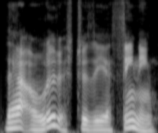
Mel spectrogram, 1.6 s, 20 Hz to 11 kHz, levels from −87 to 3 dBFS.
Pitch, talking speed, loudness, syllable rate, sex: 130 Hz, 190 wpm, -19 LUFS, 6.2 syllables/s, male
